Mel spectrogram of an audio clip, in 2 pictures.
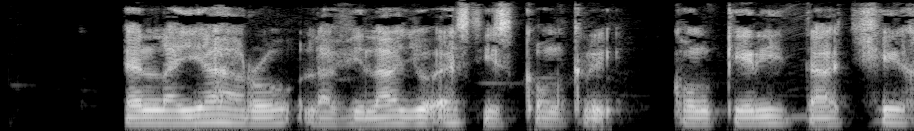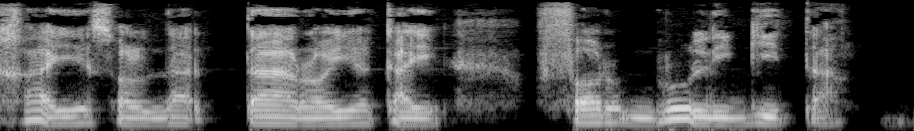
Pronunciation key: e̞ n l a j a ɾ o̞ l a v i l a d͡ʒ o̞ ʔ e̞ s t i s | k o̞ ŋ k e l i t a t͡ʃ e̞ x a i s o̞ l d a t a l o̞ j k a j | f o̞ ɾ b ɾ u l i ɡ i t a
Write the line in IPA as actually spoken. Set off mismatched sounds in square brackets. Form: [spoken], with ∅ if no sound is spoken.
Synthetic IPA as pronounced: e̞ n l a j a ɾ o̞ l a v i l a d͡ʒ o̞ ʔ e̞ s t i s | k o̞ ŋ k e [ɾ] i t a t͡ʃ e̞ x a [j] s o̞ l d a t a [ɾ] o̞ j k a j | f o̞ ɾ b ɾ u l i ɡ i t a

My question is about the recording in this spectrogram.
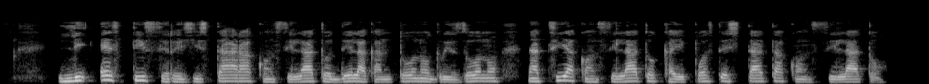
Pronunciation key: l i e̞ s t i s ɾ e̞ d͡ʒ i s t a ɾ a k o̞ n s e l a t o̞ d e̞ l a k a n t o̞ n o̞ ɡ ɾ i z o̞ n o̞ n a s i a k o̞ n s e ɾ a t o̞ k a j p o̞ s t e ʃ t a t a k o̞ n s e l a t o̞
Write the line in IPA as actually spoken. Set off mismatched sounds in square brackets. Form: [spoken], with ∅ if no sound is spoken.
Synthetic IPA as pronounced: l i e̞ s t i s ɾ e̞ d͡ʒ i s t a ɾ a k o̞ n s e l a t o̞ d e̞ l a k a n t o̞ n o̞ ɡ ɾ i z o̞ n o̞ n a [t͡s] i a k o̞ n s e [l] a t o̞ k a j p o̞ s t e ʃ t a t a k o̞ n s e l a t o̞

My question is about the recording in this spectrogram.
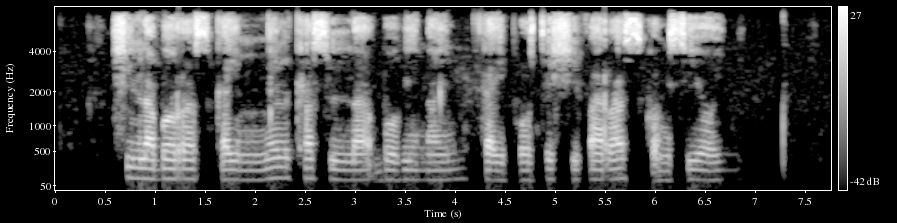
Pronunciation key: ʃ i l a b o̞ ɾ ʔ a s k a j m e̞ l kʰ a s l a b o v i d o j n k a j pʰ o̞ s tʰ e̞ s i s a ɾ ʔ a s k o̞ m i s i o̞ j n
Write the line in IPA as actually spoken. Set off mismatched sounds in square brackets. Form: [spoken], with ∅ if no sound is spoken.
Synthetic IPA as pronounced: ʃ i l a b o̞ ɾ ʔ a s k a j m e̞ l kʰ a s l a b o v i [n] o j n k a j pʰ o̞ s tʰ e̞ [ʃ] i [f] a ɾ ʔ a s k o̞ m i s i o̞ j n

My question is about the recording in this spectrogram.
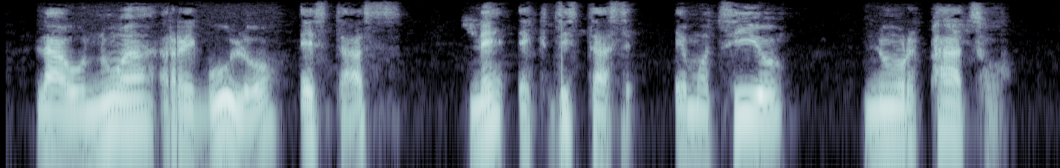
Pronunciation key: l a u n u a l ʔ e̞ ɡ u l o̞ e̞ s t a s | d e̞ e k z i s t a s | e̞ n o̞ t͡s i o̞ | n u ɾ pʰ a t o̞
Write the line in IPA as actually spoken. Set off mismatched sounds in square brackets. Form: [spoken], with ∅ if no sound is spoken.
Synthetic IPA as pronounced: l a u n u a [ɾ] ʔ e̞ ɡ u l o̞ e̞ s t a s | [n] e̞ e k z i s t a s | e̞ [m] o̞ t͡s i o̞ | n u ɾ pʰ a [t͡s] o̞

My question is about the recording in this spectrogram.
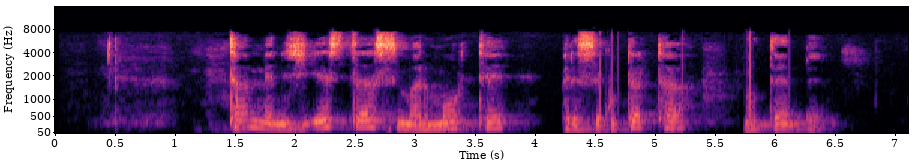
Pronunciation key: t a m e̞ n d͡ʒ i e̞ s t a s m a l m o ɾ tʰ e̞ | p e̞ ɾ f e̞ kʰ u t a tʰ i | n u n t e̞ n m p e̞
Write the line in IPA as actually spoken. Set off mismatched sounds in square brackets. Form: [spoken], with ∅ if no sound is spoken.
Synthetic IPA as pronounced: t a m e̞ n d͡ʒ i e̞ s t a s m a l m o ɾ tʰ e̞ | p e̞ ɾ [s] e̞ [k] u t a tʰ [a] | n u n t e̞ [∅] m p e̞

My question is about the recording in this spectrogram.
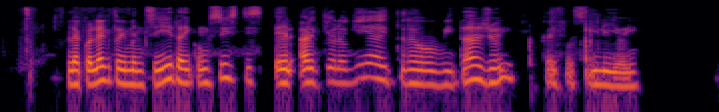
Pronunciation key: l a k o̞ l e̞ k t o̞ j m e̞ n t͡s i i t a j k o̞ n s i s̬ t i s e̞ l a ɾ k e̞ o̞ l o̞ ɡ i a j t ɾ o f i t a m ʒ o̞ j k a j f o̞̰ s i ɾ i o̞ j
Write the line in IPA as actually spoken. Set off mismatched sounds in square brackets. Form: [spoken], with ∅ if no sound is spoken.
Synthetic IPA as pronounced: l a k o̞ l e̞ k t o̞ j m e̞ n t͡s i i t a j k o̞ n s i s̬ t i s e̞ l a ɾ k e̞ o̞ l o̞ ɡ i a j t ɾ o [v] i t a [∅] ʒ o̞ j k a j f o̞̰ s i [l] i o̞ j

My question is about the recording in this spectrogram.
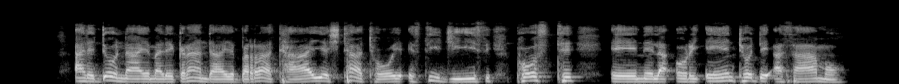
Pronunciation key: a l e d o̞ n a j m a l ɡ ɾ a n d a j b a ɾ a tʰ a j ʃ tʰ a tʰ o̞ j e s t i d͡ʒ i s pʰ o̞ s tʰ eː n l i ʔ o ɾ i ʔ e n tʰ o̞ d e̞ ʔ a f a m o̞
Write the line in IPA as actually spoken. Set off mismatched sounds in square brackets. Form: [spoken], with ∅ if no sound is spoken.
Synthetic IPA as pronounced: a l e d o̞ n a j m a l ɡ ɾ a n d a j b a ɾ a tʰ a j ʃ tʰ a tʰ o̞ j e s t i d͡ʒ i s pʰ o̞ s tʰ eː n l [a] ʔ o ɾ i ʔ e n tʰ o̞ d e̞ ʔ a [s] a m o̞

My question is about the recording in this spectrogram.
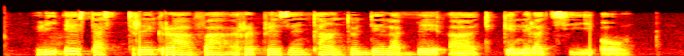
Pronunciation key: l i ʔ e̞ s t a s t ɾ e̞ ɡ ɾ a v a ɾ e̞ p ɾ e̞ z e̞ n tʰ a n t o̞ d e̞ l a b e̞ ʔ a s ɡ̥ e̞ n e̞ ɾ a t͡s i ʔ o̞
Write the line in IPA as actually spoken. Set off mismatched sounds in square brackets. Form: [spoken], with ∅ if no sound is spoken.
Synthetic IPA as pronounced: l i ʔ e̞ s t a s t ɾ e̞ ɡ ɾ a v a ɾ e̞ p ɾ e̞ z e̞ n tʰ a n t o̞ d e̞ l a b e̞ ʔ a [t] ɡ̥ e̞ n e̞ ɾ a t͡s i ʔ o̞

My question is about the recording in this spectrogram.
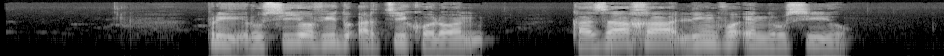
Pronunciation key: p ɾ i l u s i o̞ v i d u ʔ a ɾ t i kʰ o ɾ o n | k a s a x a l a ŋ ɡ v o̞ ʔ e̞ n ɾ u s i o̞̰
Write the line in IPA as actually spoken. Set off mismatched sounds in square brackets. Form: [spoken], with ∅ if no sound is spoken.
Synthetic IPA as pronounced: p ɾ i [ɾ] u s i o̞ v i d u ʔ a ɾ t i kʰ o [l] o n | k a [z] a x a l [i] ŋ ɡ v o̞ ʔ e̞ n ɾ u s i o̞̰

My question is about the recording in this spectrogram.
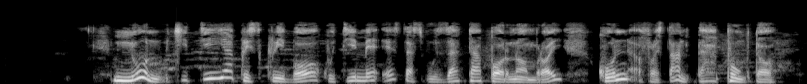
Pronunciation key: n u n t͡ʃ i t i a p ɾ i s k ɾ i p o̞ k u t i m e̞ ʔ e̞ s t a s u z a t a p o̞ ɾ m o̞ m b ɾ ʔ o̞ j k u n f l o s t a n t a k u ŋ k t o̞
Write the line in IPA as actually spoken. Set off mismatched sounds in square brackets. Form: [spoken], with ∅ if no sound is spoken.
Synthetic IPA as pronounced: n u n t͡ʃ i t i a p ɾ i s k ɾ i [b] o̞ k u t i m e̞ ʔ e̞ s t a s u z a t a p o̞ ɾ [n] o̞ m b ɾ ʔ o̞ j k u n f [ɾ] o s t a n t a [p] u ŋ k t o̞

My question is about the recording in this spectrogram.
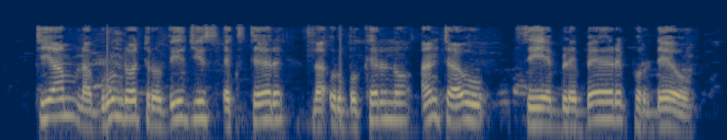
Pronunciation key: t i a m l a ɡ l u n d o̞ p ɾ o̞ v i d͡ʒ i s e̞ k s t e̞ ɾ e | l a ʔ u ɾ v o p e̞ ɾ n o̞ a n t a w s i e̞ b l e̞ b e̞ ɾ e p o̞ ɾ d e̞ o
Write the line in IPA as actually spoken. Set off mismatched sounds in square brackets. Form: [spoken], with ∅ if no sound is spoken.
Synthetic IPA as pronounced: t i a m l a ɡ [ɾ] u n d o̞ [t] ɾ o̞ v i d͡ʒ i s e̞ k s t e̞ ɾ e | l a ʔ u ɾ [b] o [k] e̞ ɾ n o̞ a n t a w s i e̞ b l e̞ b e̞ ɾ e p o̞ ɾ d e̞ o

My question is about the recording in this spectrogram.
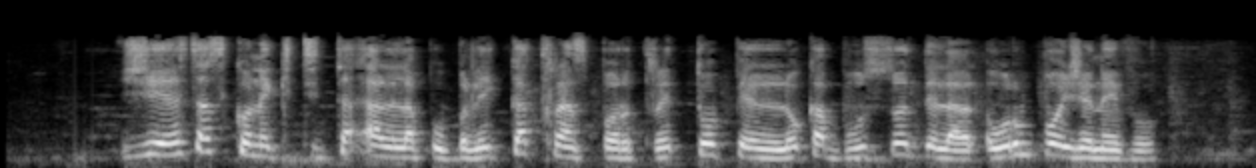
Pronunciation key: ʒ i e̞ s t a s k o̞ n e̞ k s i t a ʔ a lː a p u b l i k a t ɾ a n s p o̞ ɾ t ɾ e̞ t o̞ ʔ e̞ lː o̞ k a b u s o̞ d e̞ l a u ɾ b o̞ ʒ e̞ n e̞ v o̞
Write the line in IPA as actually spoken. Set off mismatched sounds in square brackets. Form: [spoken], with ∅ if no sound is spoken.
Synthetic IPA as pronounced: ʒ i e̞ s t a s k o̞ n e̞ k [t] i t a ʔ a lː a p u b l i k a t ɾ a n s p o̞ ɾ t ɾ e̞ t o̞ [p] e̞ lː o̞ k a b u s o̞ d e̞ l a u ɾ b o̞ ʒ e̞ n e̞ v o̞

